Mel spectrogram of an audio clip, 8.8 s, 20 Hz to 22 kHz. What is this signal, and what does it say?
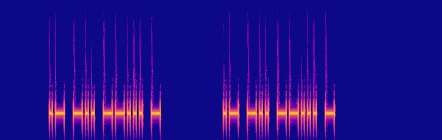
Morse code, heard as a keyed tone, about 20 wpm, 700 Hz. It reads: AD7T AD7T
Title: USA Call Signs - 4 Characters - Repeated 2x - 20wpm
